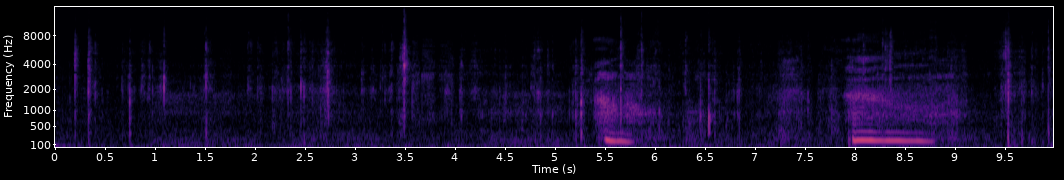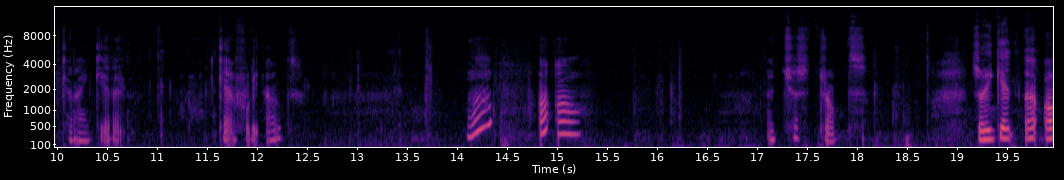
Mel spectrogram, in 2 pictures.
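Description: Cardboard packaging rustles and scrapes as hands fold and open it.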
